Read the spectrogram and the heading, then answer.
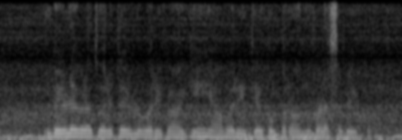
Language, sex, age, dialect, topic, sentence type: Kannada, female, 25-30, Mysore Kannada, agriculture, question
